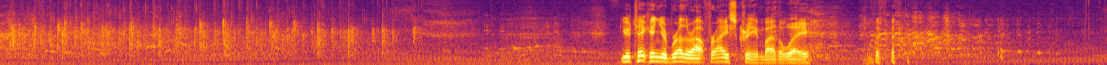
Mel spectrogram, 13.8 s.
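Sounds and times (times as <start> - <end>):
round of applause: 0.0 - 5.7
laughter: 0.0 - 7.5, 9.6 - 13.8
speech: 7.8 - 11.6.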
